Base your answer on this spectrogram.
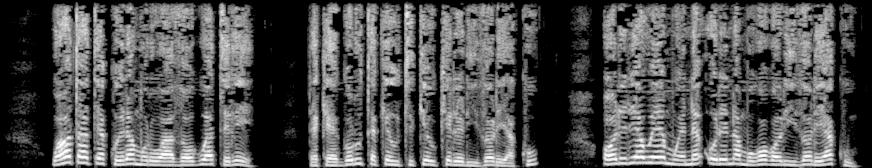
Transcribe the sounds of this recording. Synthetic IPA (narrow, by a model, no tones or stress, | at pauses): waotaːteakweɾamoɾowaːðɔɣuateɾe | ɾɛkɛːɡoɾutɛkehutikeukeɾeɾiːðɔɾeaku | ɔɾeɾeawɛːmwɛnɛʔoɾenamoɣɔɣɔɾiːðɔɾeaku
